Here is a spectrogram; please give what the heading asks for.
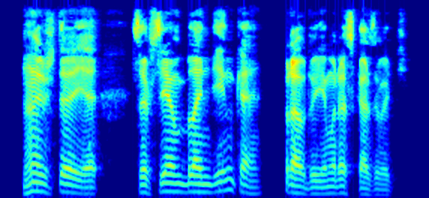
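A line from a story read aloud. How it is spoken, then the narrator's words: Laughing girl. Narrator (Russian): Рассмеялась девушка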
